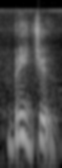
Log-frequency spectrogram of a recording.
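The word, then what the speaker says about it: bridge: लिया जा रहा है इट मींस जब भी हमारा डी के बाद में जी होगा या जी के पहले डी होगा तो वहां पर हम डी को साइलेंट रखते हैं जी का साउंड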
